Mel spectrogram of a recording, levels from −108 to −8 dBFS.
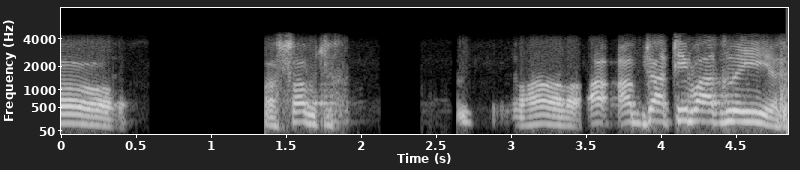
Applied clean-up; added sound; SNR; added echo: none; none; none; none.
